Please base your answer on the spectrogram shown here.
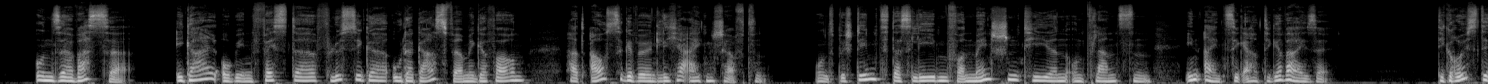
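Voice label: german Austrian female narration; voice demos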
